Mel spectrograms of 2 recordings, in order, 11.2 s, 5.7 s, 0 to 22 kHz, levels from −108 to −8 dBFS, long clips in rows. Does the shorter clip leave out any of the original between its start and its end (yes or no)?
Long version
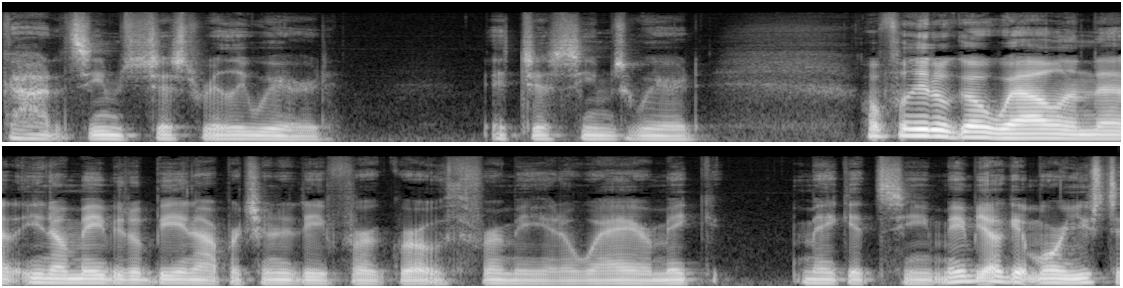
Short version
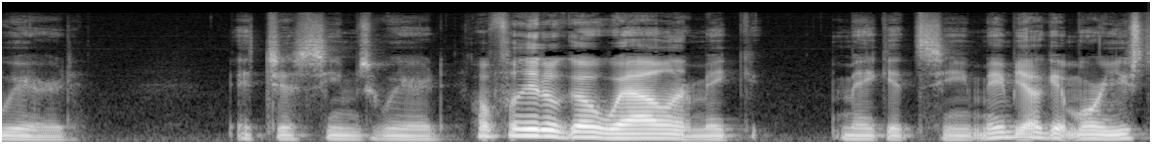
yes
